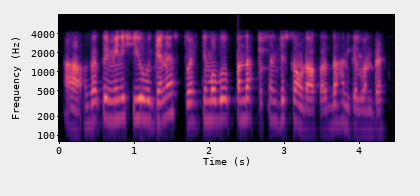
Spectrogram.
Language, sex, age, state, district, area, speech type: Kashmiri, male, 45-60, Jammu and Kashmir, Srinagar, urban, conversation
